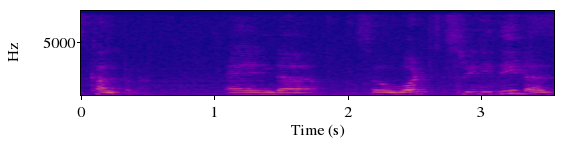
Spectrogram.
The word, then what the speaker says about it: Kalpana: I see people saying Kalama, I see people saying Kaplana, I see people saying Kalpana. So the right way is Kalpana. Okay, so the way we stress different syllables is different in each language. So it's Kalpana.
